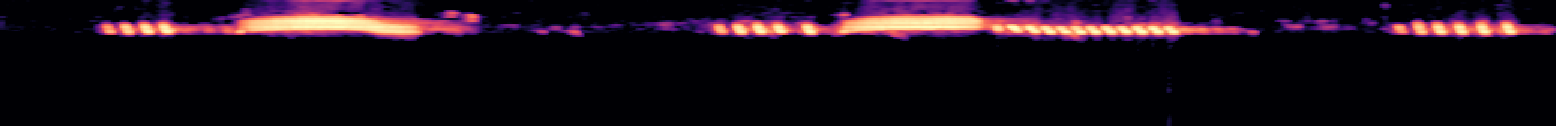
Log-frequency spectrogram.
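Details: Greenfinch song with short rattling trills alternating with long nasal buzzy wheezes; one wheeze runs straight into an extended rapid trill before another brief trill ends the phrase.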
